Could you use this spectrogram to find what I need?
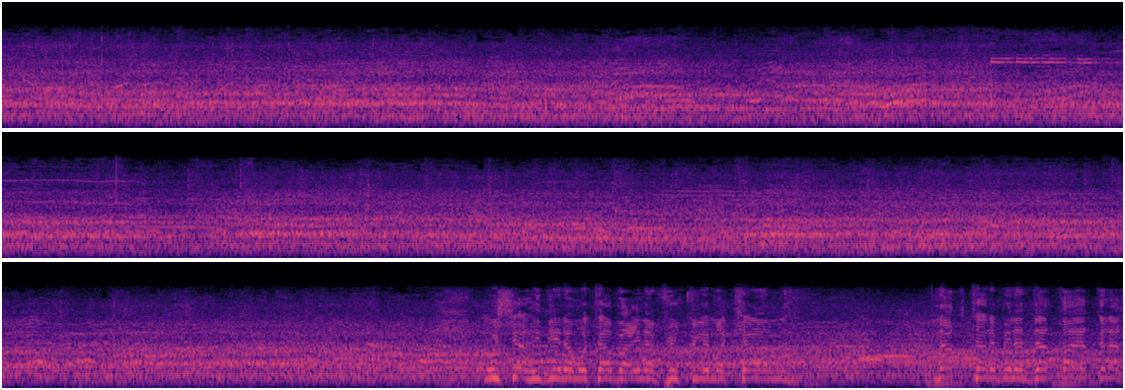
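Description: A large stadium crowd chants and cheers loudly throughout.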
